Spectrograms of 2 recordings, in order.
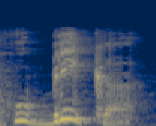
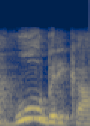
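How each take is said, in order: First: The stress is on the second syllable. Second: The stress is on the first syllable. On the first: The speaker calls it right. "é rubrica ... ela é paroxítona" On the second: The speaker calls it wrong. "não é rúbrica a pronúncia da palavra"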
